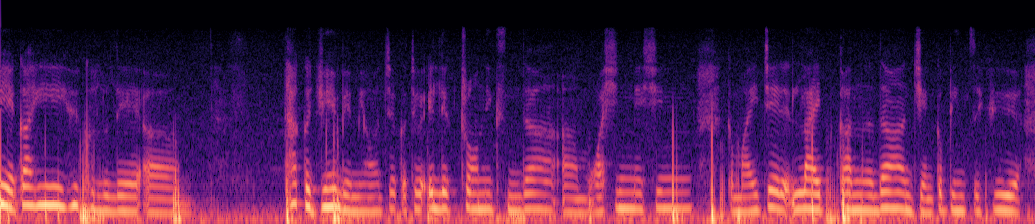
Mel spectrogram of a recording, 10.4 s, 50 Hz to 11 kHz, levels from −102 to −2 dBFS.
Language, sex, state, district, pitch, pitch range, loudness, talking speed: Rengma, female, Nagaland, Kohima, 185 Hz, 170-200 Hz, -23 LUFS, 160 wpm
